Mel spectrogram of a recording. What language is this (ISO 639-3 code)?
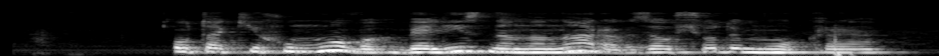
bel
